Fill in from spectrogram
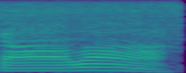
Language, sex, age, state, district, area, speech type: Marathi, male, 18-30, Maharashtra, Thane, urban, read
